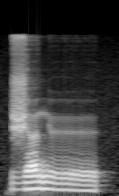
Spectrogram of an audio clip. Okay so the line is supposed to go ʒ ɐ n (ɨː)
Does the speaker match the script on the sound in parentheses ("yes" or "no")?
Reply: no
